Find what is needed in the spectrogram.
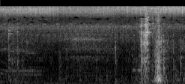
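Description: Quiet outdoor background, then a sudden heavy thump near the end, as a footstep lands on a floating wooden dock that shifts underfoot.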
